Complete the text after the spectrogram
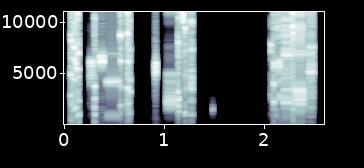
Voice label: Emo Warcry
